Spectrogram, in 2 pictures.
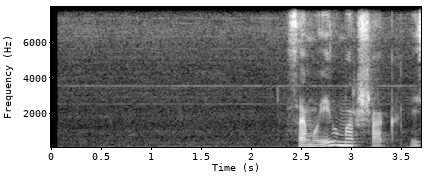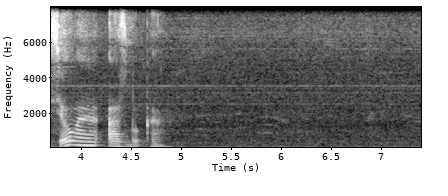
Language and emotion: Russian, neutral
